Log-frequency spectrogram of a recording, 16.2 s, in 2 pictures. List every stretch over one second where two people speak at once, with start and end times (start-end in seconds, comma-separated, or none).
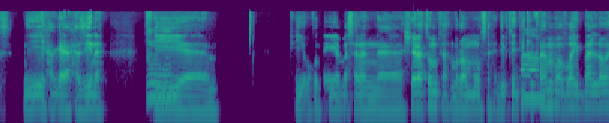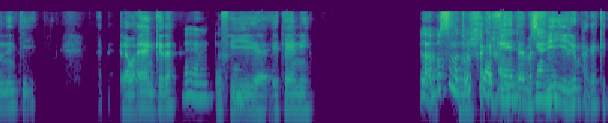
14.2-15.6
